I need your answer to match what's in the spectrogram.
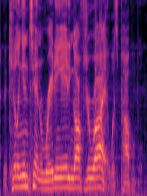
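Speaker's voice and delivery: plain reading voice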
